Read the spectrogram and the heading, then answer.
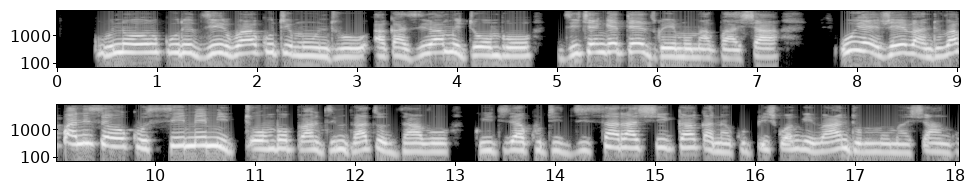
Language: Ndau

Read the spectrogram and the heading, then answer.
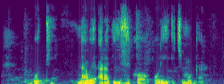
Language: Kinyarwanda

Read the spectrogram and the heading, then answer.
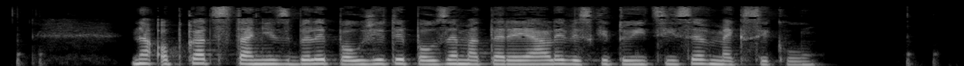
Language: Czech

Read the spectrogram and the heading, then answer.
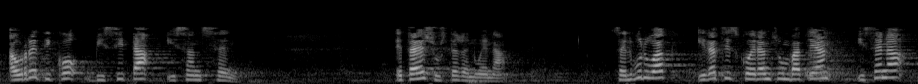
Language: Basque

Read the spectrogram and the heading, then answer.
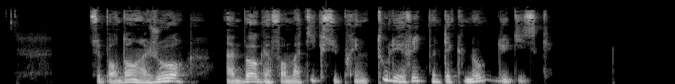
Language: French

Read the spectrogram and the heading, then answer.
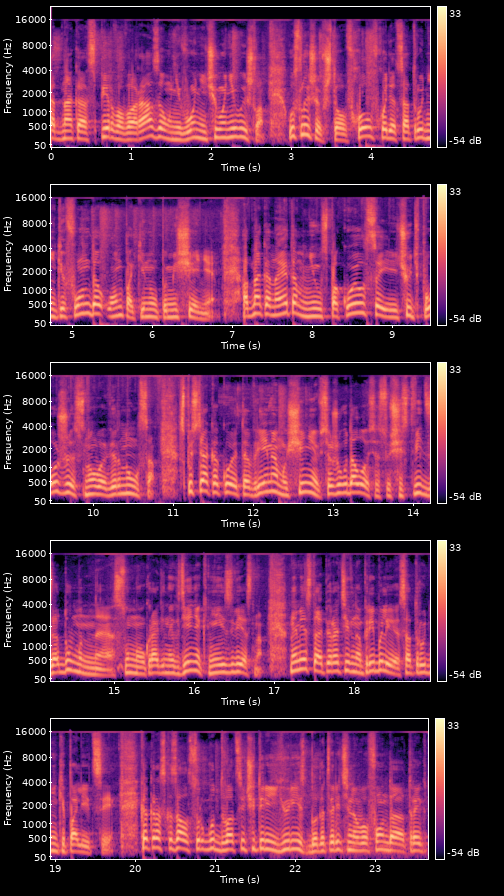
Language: Russian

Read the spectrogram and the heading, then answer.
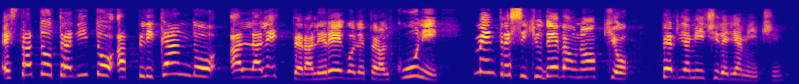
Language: Italian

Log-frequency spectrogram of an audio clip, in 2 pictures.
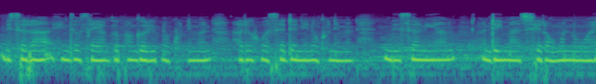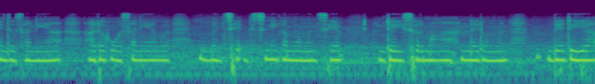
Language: Bodo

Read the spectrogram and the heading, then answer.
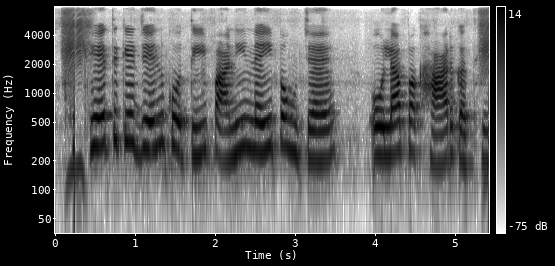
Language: Chhattisgarhi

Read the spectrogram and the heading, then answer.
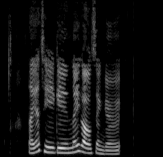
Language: Cantonese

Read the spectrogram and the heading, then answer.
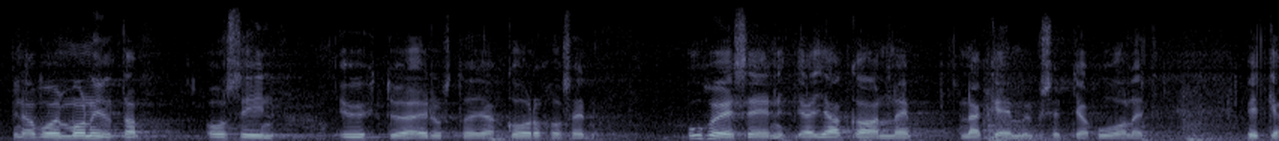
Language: Finnish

